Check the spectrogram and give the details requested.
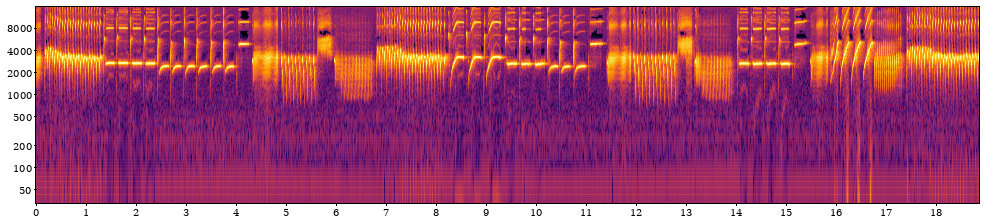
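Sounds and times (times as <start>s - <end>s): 
canary song: 0.0s - 18.8s.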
